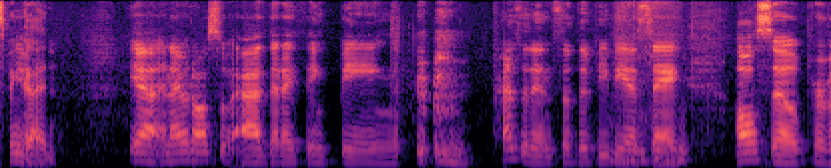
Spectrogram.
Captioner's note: cough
